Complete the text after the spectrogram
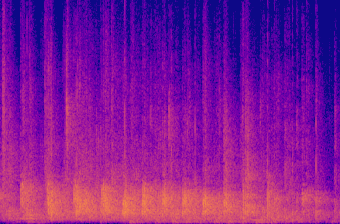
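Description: A room full of people applauds steadily, dense overlapping claps forming a continuous wash of sound that holds at an even level for several seconds.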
